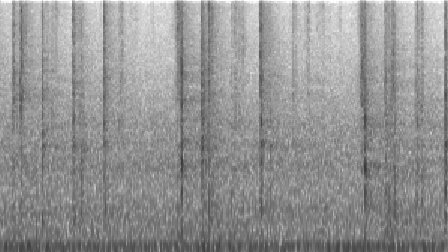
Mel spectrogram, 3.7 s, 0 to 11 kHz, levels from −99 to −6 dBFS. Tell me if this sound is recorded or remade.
recorded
